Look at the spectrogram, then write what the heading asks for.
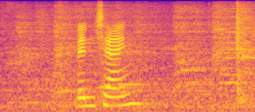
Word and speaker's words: Vientiane: can talk about it the city we're in Vin Chang it's hard to pronounce because it's not spelled that way so get off me I just can't do it anyways we're at a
